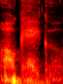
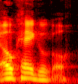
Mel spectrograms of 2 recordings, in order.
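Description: First: It is said in a soft whisper. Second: It is said in a normal voice.

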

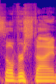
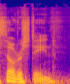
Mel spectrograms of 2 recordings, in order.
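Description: First: The name is said the German way. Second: The name ends with a 'steen' sound. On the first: This is how people in Germany say the name. "they call us [name] and that's fine" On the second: This is how the band says its own name. "We say [name]"

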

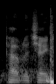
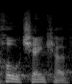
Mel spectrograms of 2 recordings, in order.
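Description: First: The name is said in full as 'Pavlichenko'. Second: The name is shortened to 'Paulchenko'. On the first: The speaker calls it right. "Paul refused to say Pavlichenko" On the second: The speaker calls it wrong. "Paulchenko for Pavlichenko"

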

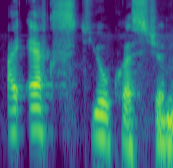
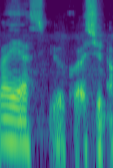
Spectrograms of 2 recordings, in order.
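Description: First: The verb is pronounced like axed, k before s. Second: The verb is pronounced like asked, s before k. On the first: "Ax versus ask" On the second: "instead of"

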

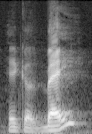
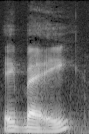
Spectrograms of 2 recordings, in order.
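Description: First: The tone rises sharply upward. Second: The tone dips down and then rises. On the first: "if it has a line that goes up" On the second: "it has a circle line, like, above it"

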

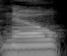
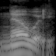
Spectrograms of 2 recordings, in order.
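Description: First: The name is said as one syllable. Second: The name is said as two syllables. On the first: Other people say it this way. "I've heard people pronounce it No" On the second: The speaker believes this is the correct form. "I'm going to pronounce it Noé"

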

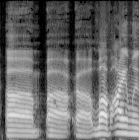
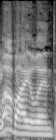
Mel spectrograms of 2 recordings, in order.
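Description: First: It is said at normal, quiet volume. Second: It is said loudly, with emphasis.

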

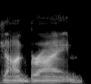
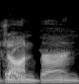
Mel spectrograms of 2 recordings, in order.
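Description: First: The surname sounds like 'brine'. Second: The surname sounds like 'burn'. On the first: The speaker calls it wrong. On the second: The speaker calls it right.

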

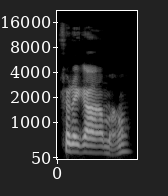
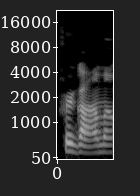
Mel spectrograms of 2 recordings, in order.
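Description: First: It is said in an Italian accent. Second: It is said plainly, without a rolled R. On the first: The speaker calls it right. "That sounds better. Just give it an Italian accent" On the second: The speaker calls it wrong. "I can't pronounce it right because I can't roll my R's"

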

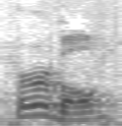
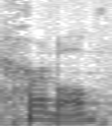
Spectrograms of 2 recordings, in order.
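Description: First: It is said with an American pronunciation. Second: It is said with a British pronunciation.

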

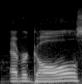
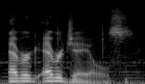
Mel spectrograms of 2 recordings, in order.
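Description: First: The middle is pronounced with a hard g. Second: The middle is pronounced like 'jail'.

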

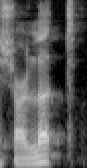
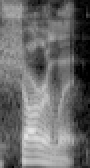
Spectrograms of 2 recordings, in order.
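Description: First: The stress is on the last syllable. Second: The stress is on the first syllable.

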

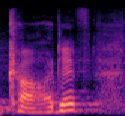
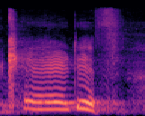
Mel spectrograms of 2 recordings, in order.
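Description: First: It is said in a non-local accent. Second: It is said in a local Cardiff accent. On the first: This is not how locals say it. The speaker calls it wrong. "They don't say Cardiff" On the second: This is how locals say it. The speaker calls it right. "They go Cardiff"

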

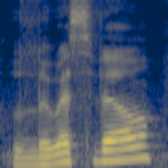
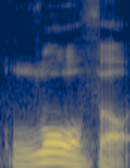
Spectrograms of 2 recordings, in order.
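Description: First: The name is said plainly, from the front. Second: The name is said from the back of the throat. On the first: The speaker calls it wrong. "It's not Louisville" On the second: The speaker calls it right. "It has to like come from the back of your throat"

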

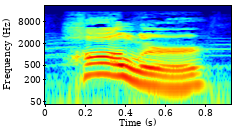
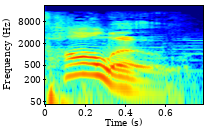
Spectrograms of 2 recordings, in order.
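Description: First: It is pronounced the local way. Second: It is pronounced the non-local way.

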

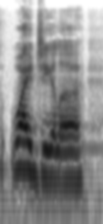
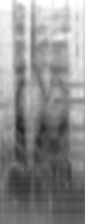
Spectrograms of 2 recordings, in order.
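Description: First: The name is said with the common English pronunciation. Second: The name is said with the original German pronunciation. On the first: "the consensus was Weigela" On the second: "the original German pronunciation would be Weigelia"

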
